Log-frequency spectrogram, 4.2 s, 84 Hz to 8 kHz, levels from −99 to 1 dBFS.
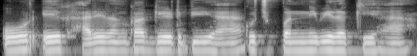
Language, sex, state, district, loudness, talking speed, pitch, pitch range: Hindi, male, Uttar Pradesh, Saharanpur, -17 LUFS, 185 wpm, 135 Hz, 130-140 Hz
